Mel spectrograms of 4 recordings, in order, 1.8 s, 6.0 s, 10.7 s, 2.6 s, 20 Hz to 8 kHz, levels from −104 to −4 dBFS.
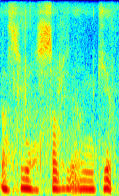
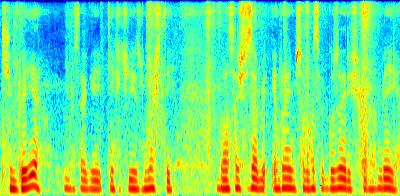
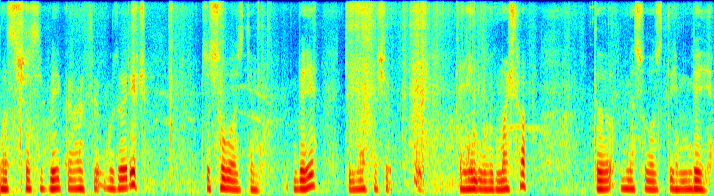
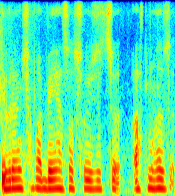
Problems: constant background noise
